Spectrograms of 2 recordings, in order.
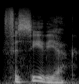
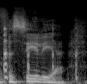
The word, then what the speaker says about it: Phacelia: So you could, Phacelia. As in easy. – The P is silent. – Oh, it's PH, sorry. – As in swimming. – Oh, okay. – So Phacelia. So look for that plant.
